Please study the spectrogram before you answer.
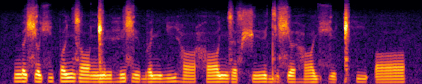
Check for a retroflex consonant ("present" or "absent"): absent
